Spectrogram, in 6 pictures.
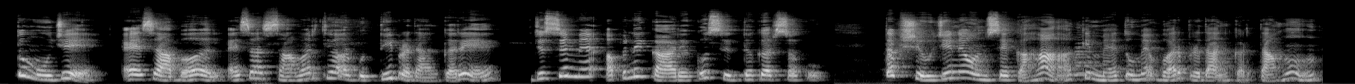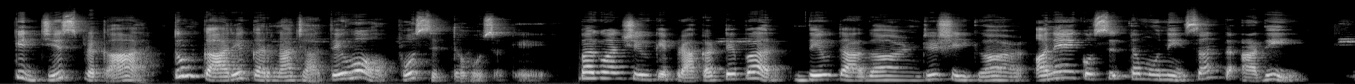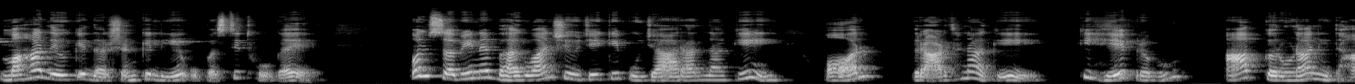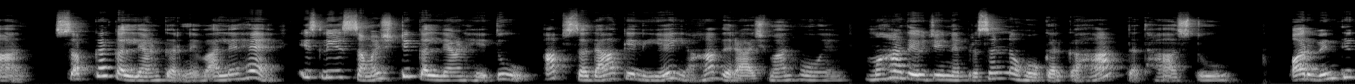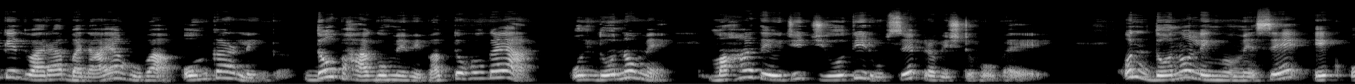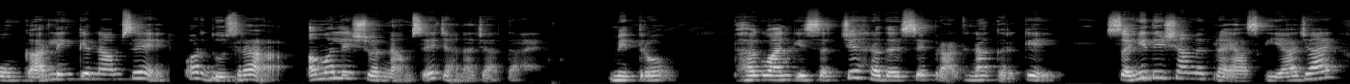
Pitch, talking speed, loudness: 260 Hz, 120 wpm, -17 LUFS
